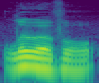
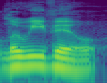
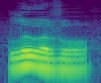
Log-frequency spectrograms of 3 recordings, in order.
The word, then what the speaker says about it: Louisville: Louisville which by the way people it is pronounced Louisville not Louisville its Louisville Kentucky if you if you live in Kentucky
